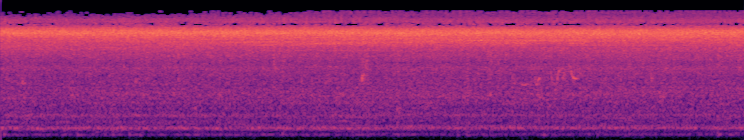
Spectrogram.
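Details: On a hot day, Japanese honey bees keep up their fanning behaviour. The result is an unbroken low hum, overlaid by a continuous shrill high band that never fades.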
